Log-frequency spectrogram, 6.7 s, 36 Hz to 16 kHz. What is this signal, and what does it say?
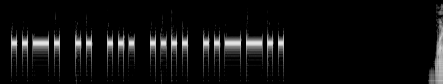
Morse code, heard as a keyed tone, about 15 wpm, 700 Hz. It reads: FISH?
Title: Sentences from Top 1000 Words - Review Part 1 - 15wpm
